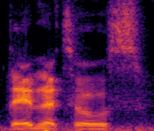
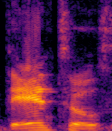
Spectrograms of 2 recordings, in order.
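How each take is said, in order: First: The name is said with three syllables. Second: The name is said with two syllables. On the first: The speaker calls it right. "not Thanatos" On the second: The speaker calls it wrong. "When I was younger, I said Thantos"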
